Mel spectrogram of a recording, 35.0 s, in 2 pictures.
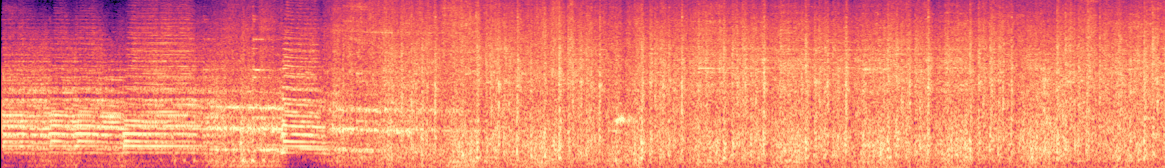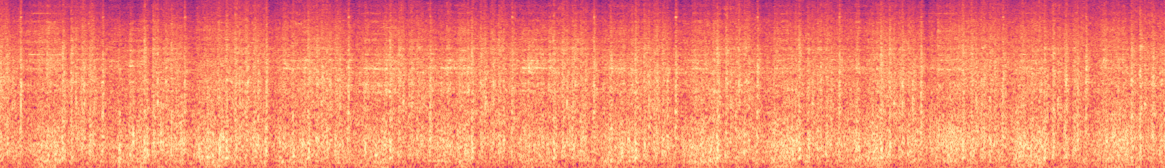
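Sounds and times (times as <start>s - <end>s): locomotive horn blasts: 0.0s - 6.2s
train wheels on rail: 0.0s - 34.9s.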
